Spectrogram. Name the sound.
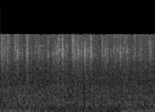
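typing on a keyboard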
